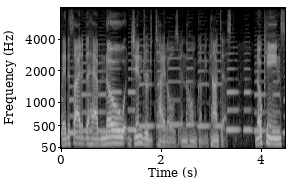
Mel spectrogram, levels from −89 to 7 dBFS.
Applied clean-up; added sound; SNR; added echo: none; Wind instrument, woodwind instrument; 9 dB; none.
